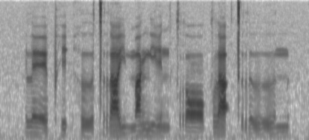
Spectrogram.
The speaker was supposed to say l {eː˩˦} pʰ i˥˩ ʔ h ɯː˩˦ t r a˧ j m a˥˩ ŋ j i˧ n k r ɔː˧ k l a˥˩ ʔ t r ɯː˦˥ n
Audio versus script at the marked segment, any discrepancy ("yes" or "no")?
no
